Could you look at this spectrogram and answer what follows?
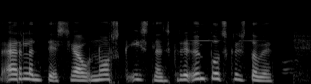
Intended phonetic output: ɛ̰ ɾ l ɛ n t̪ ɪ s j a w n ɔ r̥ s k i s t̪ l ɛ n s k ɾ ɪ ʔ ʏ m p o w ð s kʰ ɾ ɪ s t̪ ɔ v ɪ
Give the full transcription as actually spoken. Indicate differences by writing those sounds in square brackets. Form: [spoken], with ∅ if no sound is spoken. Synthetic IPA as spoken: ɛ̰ ɾ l ɛ n t̪ ɪ s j a w n ɔ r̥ s k i s t̪ l ɛ n s k ɾ ɪ ʔ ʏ m p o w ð s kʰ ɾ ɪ s t̪ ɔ v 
